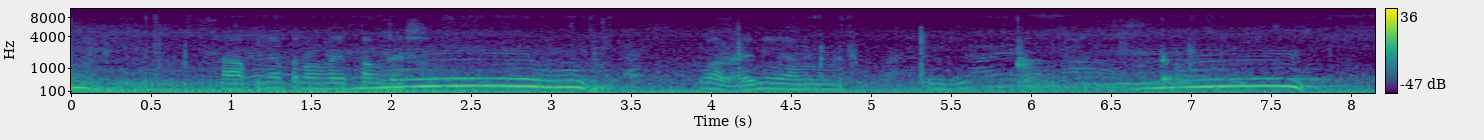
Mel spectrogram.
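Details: Cattle being unloaded from a truck in Indonesia; two long, low, rising-then-level moos about five seconds apart, with a man's voice and background music throughout.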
